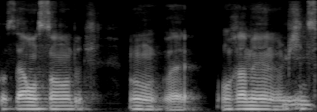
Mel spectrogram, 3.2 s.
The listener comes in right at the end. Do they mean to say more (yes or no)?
no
